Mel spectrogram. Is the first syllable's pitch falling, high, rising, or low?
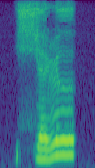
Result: low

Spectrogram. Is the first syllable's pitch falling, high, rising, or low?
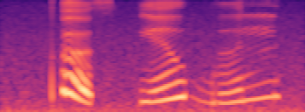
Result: falling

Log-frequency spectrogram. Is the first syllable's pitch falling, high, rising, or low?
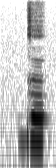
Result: high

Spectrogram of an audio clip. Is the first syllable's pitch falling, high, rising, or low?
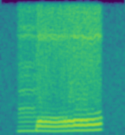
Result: rising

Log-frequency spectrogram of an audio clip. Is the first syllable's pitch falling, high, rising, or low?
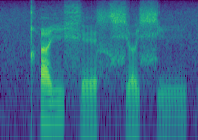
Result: high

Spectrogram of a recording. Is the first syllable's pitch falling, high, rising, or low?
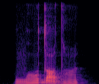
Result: rising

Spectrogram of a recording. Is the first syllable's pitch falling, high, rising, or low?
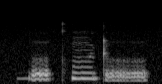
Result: high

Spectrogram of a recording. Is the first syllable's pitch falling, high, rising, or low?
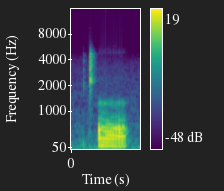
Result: low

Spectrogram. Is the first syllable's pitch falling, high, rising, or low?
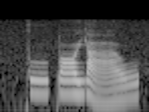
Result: high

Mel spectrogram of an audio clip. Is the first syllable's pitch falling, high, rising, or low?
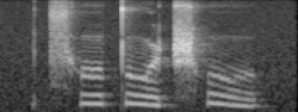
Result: high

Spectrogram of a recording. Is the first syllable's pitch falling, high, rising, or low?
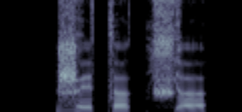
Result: high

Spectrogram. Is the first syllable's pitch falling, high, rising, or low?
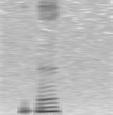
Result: falling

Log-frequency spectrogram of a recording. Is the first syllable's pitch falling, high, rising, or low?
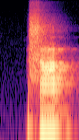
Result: high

